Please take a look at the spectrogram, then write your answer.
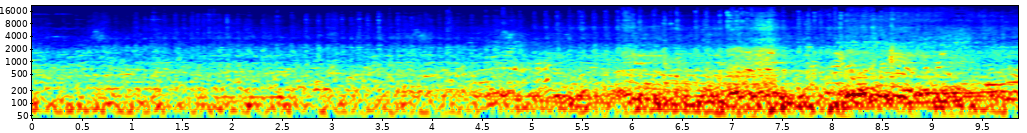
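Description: Old buses rumble along a busy Sri Lankan street market area, with a steady low engine drone and traffic noise throughout, under frequent nearby talk.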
